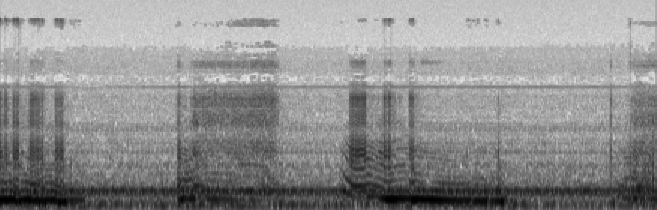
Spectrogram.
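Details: Snoring from Ponyo the cat while asleep indoors: short low rasps at the start, then a longer sagging rumble midway, with a steady electrical hum throughout.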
